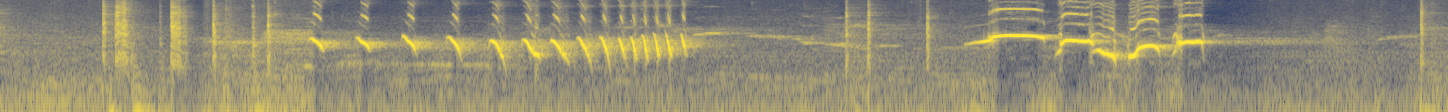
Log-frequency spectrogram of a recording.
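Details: White-rumped shama song used to stimulate pet shamas: a rapid series of repeated descending whistled notes, then loud, richly modulated clear whistles and sharp clicks, indoors.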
